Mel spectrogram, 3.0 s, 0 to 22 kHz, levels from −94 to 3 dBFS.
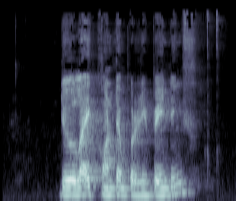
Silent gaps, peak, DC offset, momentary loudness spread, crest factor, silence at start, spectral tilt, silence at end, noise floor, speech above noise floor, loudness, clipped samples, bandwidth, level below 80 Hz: none; -4 dBFS; under 0.1%; 17 LU; 16 dB; 0.75 s; -6 dB/octave; 0.55 s; -73 dBFS; 55 dB; -18 LUFS; under 0.1%; 17 kHz; -54 dBFS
